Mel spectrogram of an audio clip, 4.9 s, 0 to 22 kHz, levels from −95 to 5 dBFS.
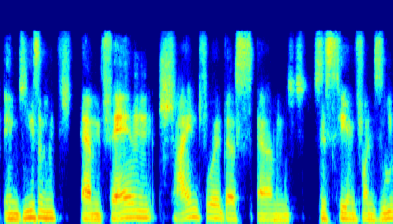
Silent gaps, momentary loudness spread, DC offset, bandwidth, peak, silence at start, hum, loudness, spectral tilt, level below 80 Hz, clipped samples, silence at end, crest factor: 0.96-1.00 s; 10 LU; under 0.1%; 12.5 kHz; -2 dBFS; 0.05 s; none; -23 LUFS; -3.5 dB/octave; -48 dBFS; under 0.1%; 0 s; 22 dB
